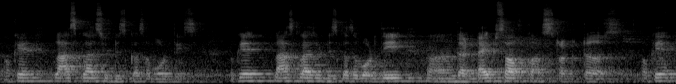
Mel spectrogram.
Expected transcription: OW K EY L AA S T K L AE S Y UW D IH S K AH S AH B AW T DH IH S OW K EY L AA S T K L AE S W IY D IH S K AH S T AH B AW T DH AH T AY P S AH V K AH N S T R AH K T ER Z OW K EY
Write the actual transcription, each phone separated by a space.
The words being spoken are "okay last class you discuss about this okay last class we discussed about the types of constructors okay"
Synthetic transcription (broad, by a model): OW K EY L AA S T K L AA S Y UW D IH S K AH S AH B AW T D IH S OW K EY L AA S T K L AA S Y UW D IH S K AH S AH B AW T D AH T AY P S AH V K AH N S T R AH K T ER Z OW K EY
